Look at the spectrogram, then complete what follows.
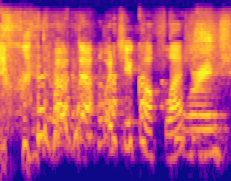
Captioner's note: all laughing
